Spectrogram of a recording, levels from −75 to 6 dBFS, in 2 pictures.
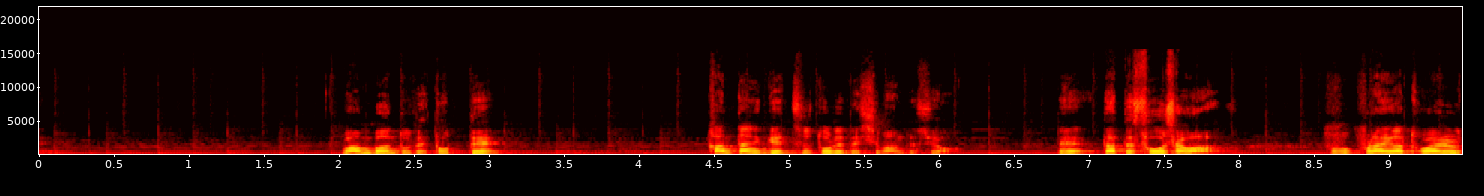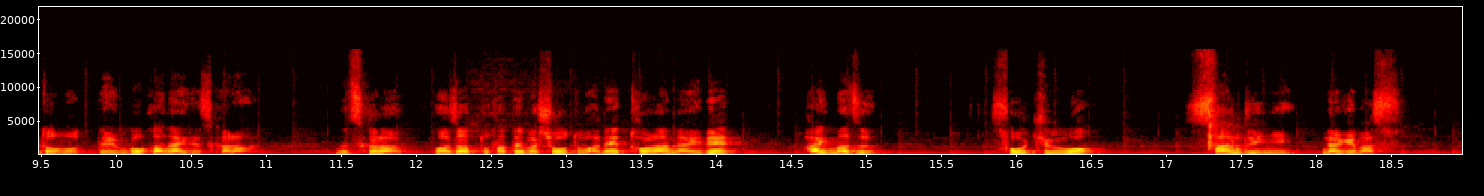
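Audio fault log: Nothing stood out on listening.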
